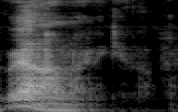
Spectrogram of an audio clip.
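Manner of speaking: lazy whispered refusal. Retold or imitated. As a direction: breathe it out without voice, unwilling to move. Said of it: "You're like".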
